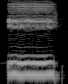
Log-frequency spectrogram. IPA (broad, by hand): iː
